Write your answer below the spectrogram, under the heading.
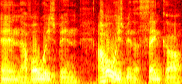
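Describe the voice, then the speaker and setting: There is noticeable background noise behind a man's voice. His pitch is very deep and low, with ordinary pitch variation. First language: French. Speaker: YouTuber. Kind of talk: casual vlog monologue. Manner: casual, with filler words and restarts.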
